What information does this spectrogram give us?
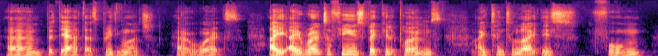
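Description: A man from Argentina, a poet guest on a podcast, speaking softly and hesitantly with many restarts. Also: mid-range voice, lively intonation, normal speed, gravelly. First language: Spanish. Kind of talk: podcast interview.

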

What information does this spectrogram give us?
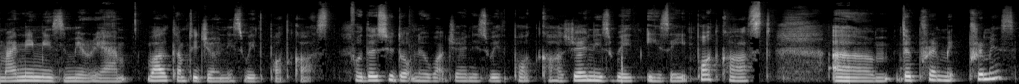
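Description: Woman in her twenties, rough deep voice, rambling casual podcast talk, breathy tone. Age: 20s. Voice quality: deeper, rough voice. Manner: chatty, rambling, giggly. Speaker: podcast host. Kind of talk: casual solo podcast chat.

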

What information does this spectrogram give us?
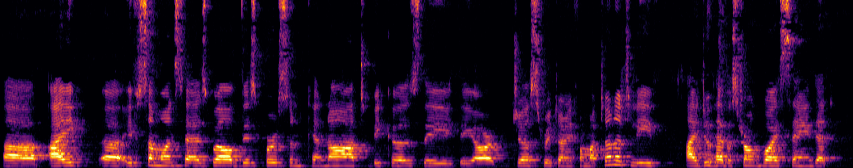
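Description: A woman's voice: medium pitch, flat delivery, moderate pace, hardly any pauses. Woman guest, stops and restarts a lot, echoey room. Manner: hesitant, many fillers and restarts. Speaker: guest, women's network co-chair. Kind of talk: casual interview talk.

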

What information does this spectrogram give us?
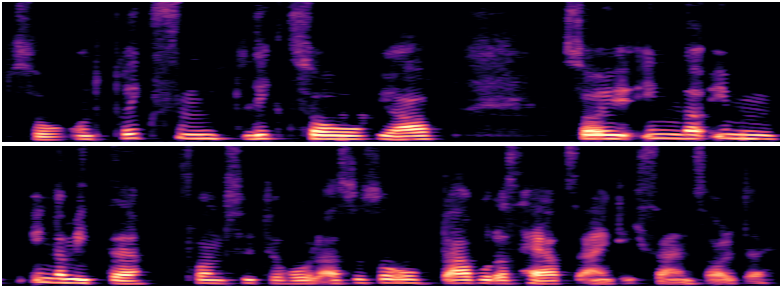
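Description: A woman's voice: mid-range voice, steady tone, unhurried, vocal fry, dark tone, no room sound. Chatty South Tyrolean woman, laughing often. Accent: South Tyrolean German. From South Tyrol, northern Italy. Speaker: guest author. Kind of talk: casual interview chat.

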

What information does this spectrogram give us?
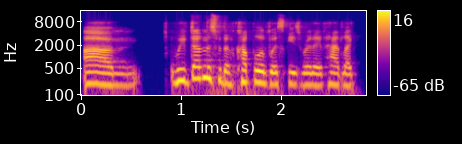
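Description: A woman from Massachusetts hosting a casual whisky tasting, chatty and excitable with lots of fillers and restarts. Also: mid-range voice, fast talker. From Massachusetts, USA. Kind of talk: casual live tasting chat.

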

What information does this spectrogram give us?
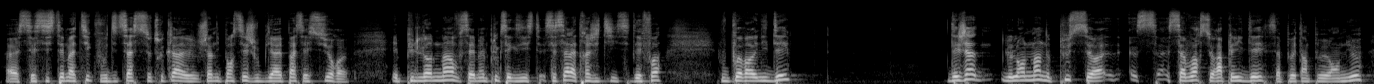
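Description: A man's voice: on the high side, fast, a little mellow, dry recording, studio quality. A man talking casually in a podcast conversation, rambling with many fillers and restarts.

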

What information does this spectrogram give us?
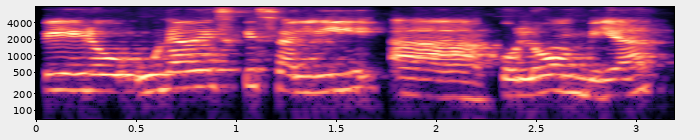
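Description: A woman's voice: fairly high pitch, takes it slowly, highs cut off. Venezuelan woman, earnest, in a very echoey room. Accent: Venezuelan Spanish. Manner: earnest, thoughtful, grateful tone. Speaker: actress and producer, interview guest. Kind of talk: reflective interview answers. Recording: very echoey room, faint background noise.

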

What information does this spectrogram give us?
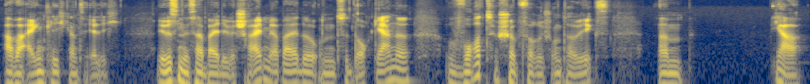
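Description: Relaxed male podcast host. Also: sits low, moderate pace. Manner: relaxed, repeats "verstehe", clears throat. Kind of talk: casual interview.

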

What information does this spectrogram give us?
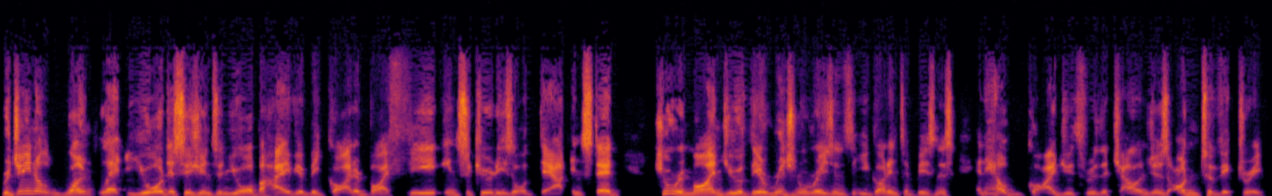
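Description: A man's voice: mid-range voice, moderate pace, a little mellow, slightly rough, no room sound. A man hosting a podcast, giving an enthusiastic, promotional introduction and interviewing a guest. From Australia. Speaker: podcast host.

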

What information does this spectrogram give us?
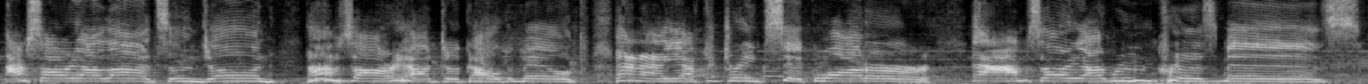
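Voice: high voice, fairly even intonation, slow pace, hardly any pauses, exaggerated voice. An actor playing a panicky, goofy, apologetic writer in a comedic audio drama, exclaiming melodramatically with folksy mild oaths. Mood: distressed, uneasy. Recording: loud music under the voice.

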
